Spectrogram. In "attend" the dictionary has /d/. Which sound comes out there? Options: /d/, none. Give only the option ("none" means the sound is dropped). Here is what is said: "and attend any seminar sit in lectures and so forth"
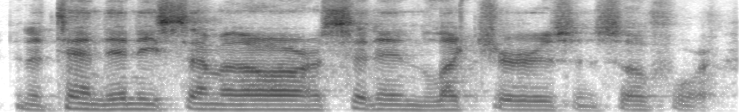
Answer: /d/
